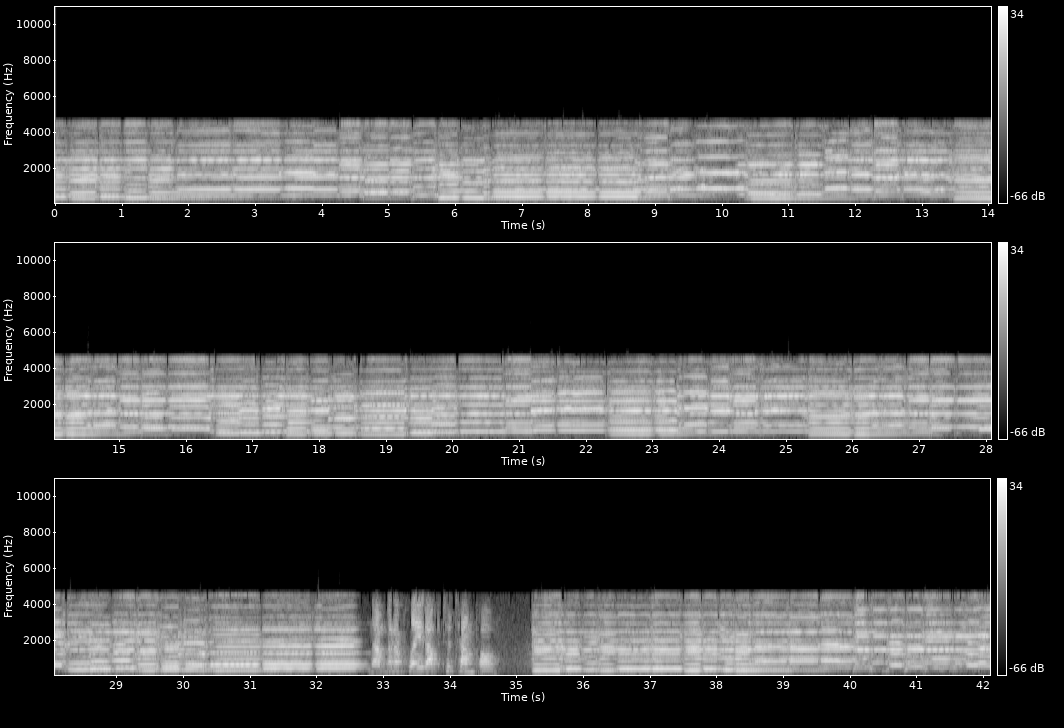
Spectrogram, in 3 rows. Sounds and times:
Violin, fiddle: 0.0 - 33.0, 35.2 - 42.1.

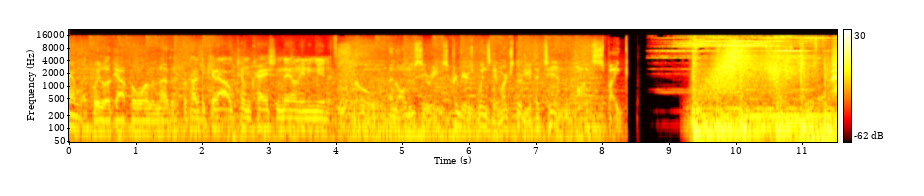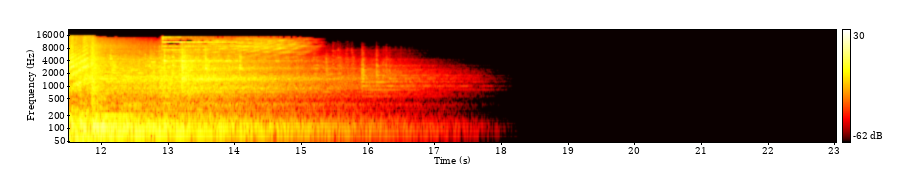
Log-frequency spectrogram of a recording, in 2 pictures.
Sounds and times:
Speech: 0.0 - 8.4
Music: 0.0 - 14.4.

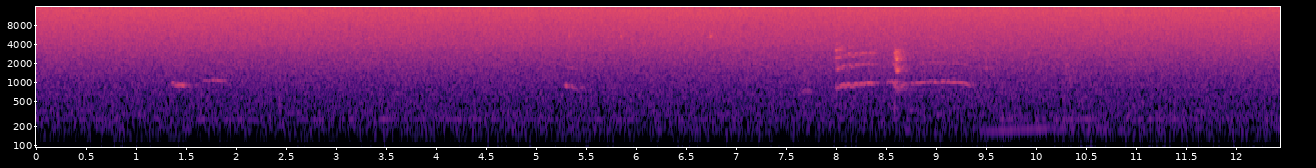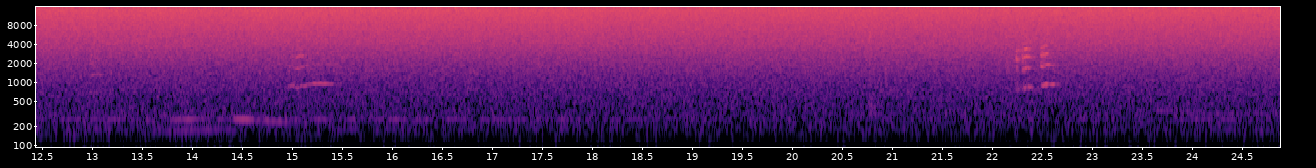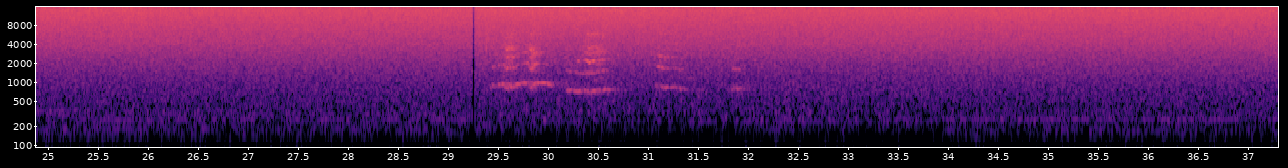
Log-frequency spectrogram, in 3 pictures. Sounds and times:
Cat: 1.3 - 2.0, 5.2 - 5.6, 7.7 - 9.6, 14.5 - 15.6, 22.1 - 22.8, 29.4 - 32.1.

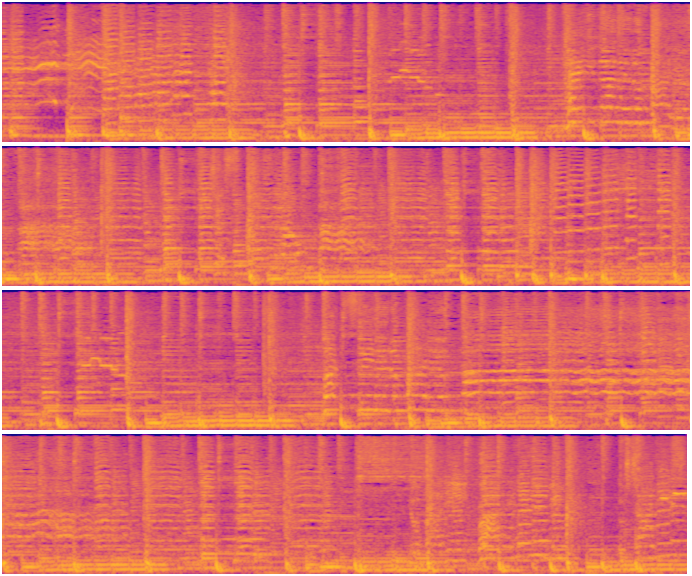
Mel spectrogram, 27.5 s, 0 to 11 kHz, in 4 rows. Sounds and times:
Music: 0.0 - 27.4.

